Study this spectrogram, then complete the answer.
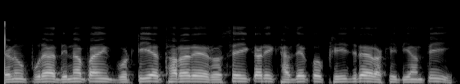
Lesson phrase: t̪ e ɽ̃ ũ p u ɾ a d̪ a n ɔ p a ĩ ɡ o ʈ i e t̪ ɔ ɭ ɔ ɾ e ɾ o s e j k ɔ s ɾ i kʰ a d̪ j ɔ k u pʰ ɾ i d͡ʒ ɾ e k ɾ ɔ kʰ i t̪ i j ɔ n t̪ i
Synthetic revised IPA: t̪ e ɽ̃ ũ p u ɾ a d̪ i n ɔ p a ĩ ɡ o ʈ i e t̪ʰ ɔ ɾ ɔ ɾ e ɾ o s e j k ɔ ɾ i kʰ a d̪ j ɔ k u pʰ ɾ i d͡ʒ ɾ e ɾ ɔ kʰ i d̪ i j ɔ n t̪ i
